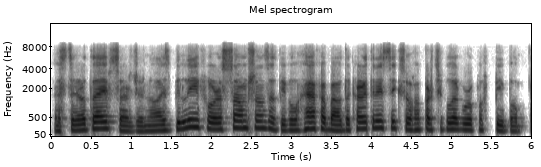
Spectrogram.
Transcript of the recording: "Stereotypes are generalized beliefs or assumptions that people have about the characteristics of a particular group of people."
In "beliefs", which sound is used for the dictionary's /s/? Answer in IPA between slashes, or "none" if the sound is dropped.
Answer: none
